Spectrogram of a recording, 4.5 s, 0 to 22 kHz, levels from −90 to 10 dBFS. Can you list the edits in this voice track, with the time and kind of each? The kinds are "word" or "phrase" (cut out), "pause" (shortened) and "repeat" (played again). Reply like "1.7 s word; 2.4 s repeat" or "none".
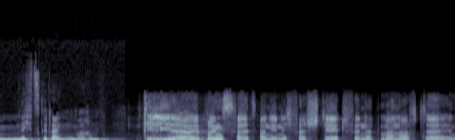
none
